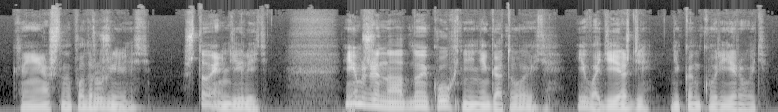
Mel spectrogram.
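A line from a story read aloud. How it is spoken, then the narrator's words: Laughing. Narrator (Russian): засмеялся кот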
